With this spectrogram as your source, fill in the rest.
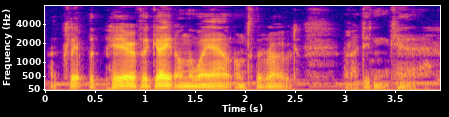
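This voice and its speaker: A man narrating a scripted first-person horror story in a slow, hushed storytelling delivery, recorded close on a studio mic. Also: extremely low pitch, gravelly, a little hiss or hum.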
